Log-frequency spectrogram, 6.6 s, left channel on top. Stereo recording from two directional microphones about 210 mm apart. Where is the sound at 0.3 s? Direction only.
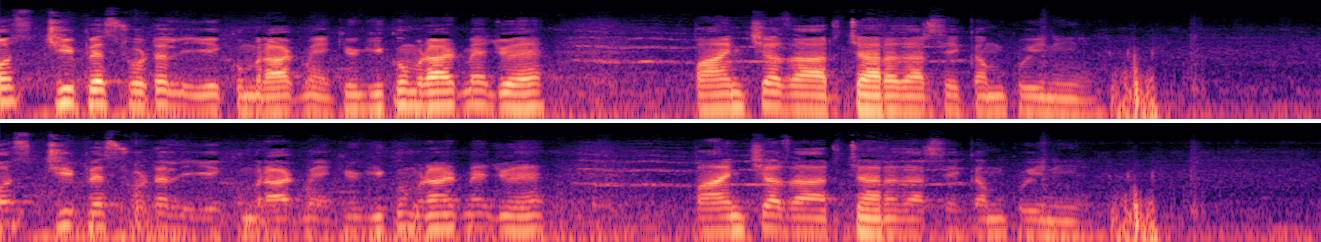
20° left (ahead or behind).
